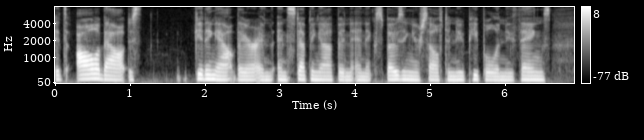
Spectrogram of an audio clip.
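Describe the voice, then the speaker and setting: With a Southern US accent, a woman with a very deep, low pitch speaks in a flat monotone at a moderate pace, the sound dry and close with no echo. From US South. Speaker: cookbook author and chef. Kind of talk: interview.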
